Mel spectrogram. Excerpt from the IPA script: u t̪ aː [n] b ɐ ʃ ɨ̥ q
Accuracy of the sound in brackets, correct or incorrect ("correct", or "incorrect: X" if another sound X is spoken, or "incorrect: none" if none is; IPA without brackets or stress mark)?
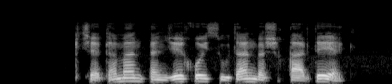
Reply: correct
